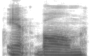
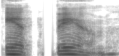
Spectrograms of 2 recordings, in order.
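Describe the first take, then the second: First: The vowel sounds like the one in 'balm'. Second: The vowel sounds like the one in 'bam'. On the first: The speaker calls it wrong. "it's not Aunt Balm" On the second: The speaker calls it right. "It's Aunt Bam"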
